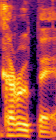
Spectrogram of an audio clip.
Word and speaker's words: Garupe: Garupe, that's how I say it as well. Yes, I believe that's how you say it.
